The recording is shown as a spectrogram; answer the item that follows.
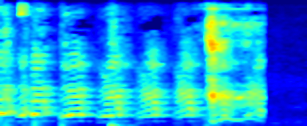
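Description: A toddler laughing in a run of high-pitched, wavering peals that breaks off suddenly near the end.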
